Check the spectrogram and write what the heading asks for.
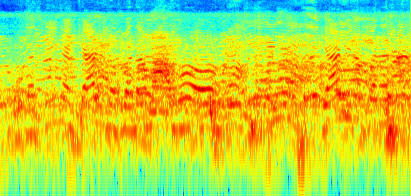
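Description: Several people talking over one another in lively chatter, with no music playing.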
